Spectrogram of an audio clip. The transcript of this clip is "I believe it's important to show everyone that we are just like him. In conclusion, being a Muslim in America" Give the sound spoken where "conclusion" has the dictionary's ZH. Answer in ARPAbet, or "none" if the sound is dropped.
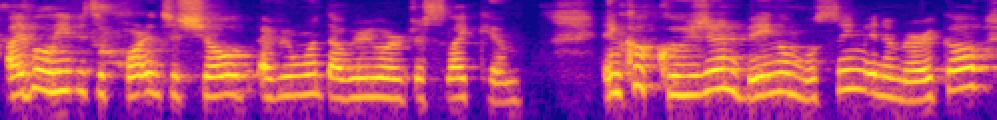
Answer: ZH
